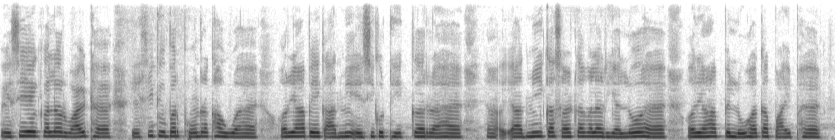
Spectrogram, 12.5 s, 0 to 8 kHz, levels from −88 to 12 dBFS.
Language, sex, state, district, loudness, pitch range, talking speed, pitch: Hindi, female, Jharkhand, Garhwa, -14 LUFS, 210-230 Hz, 180 wpm, 220 Hz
